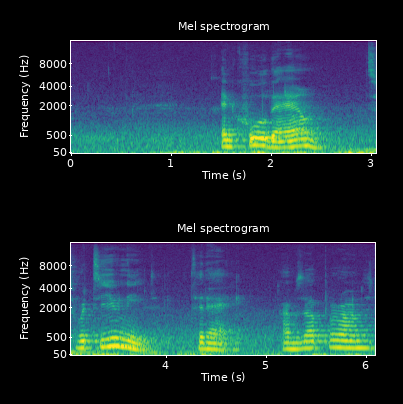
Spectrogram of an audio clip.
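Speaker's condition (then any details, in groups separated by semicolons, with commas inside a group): No condition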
